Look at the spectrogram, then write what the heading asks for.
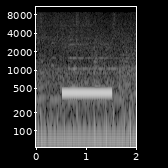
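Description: A telephone tone for an outgoing call that goes unanswered: one steady, mid-pitched tone lasting about a second, rising out of faint background noise and then stopping.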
